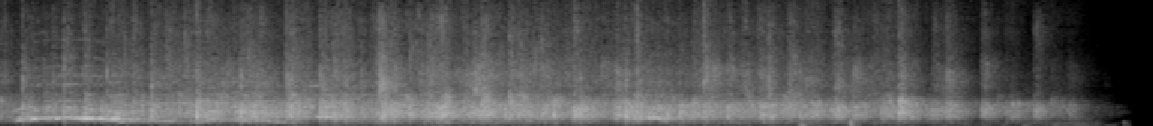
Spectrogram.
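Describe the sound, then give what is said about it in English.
Audience applause for a comedian at a stand-up show: steady, dense clapping that holds at an even level for several seconds, then thins and dies away at the end. “Please make some noise for Frieda Werdiger!”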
